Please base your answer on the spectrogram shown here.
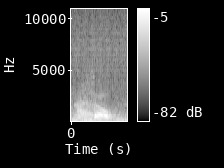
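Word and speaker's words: såpe: Here we have shampoo and soap, which is spelled in Norwegian S-A with a dot over the A-P-E, but it's pronounced soap.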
